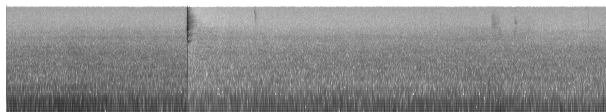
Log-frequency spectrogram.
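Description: A golf driver strikes a teed ball once, a sharp metallic crack with a short high ring, a little under four seconds in. Wind rumbles on the microphone throughout.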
